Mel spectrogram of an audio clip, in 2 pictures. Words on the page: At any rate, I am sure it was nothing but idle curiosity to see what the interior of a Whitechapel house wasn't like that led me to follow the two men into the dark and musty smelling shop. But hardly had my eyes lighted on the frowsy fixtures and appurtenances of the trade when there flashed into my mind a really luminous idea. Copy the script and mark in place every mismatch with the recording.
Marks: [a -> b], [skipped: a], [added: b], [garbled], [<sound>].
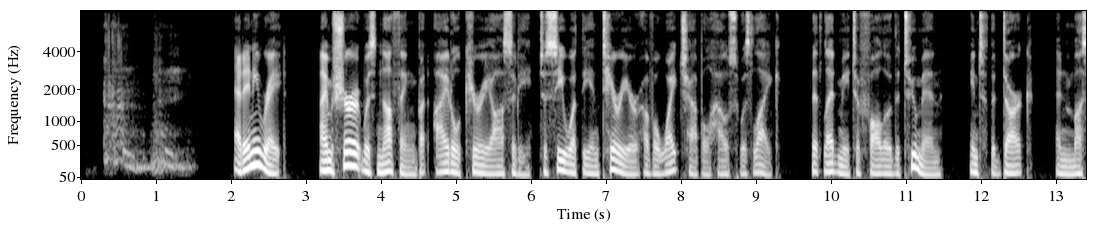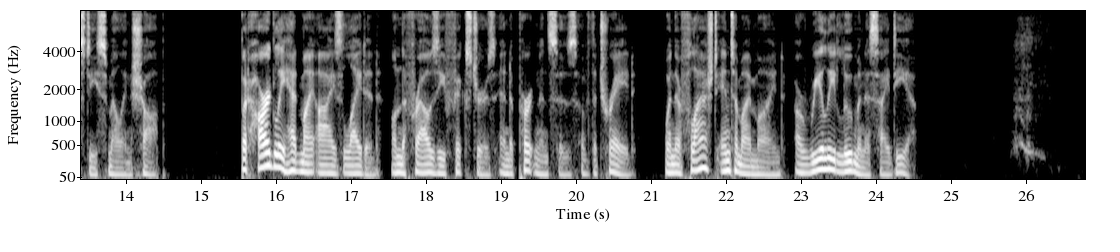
[throat clearing] At any rate, I am sure it was nothing but idle curiosity to see what the interior of a Whitechapel house [wasn't -> was] like that led me to follow the two men into the dark and musty smelling shop. But hardly had my eyes lighted on the frowsy fixtures and appurtenances of the trade when there flashed into my mind a really luminous idea. [sniff]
